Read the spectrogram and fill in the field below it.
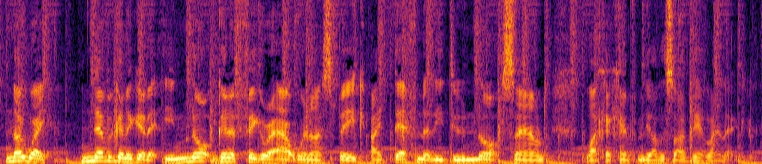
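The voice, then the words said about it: British accent. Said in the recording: “is visiting from the UK, and you'll pick that up off of his accent.”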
